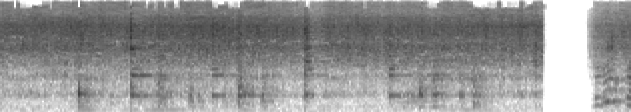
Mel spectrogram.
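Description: Onions and tomatoes fry in a pan for a drumstick-leaf stir-fry, a steady close sizzle broken by regular scraping stirs, with a short silent break near the end.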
